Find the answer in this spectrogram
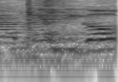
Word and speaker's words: Abednego: And I begin to think about Daniel, and I begin to think about Shadrach, Meshach, and Abednego. That's how you say his name, Abednego.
